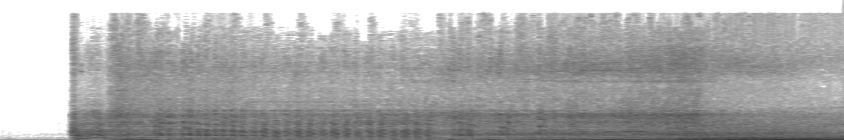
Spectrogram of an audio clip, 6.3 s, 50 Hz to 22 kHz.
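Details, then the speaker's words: Fuel-injected GMC Typhoon, first start after sitting over 10 years, with transmission fluid in the cylinders; it cranks, catches and stumbles with lumpy, uneven firing before smoothing slightly, rough start and misfire. "Oh, ho, ho! It doesn't want to run on transmission fluid. Doesn't like transmission fluid."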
